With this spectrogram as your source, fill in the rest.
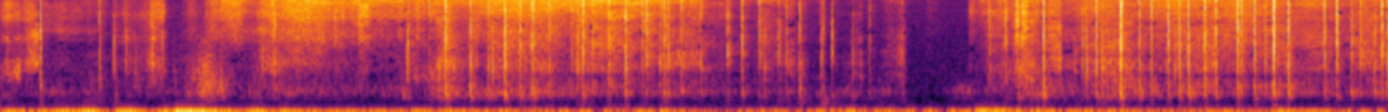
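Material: Cardboard.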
